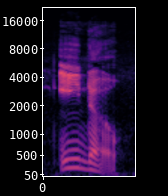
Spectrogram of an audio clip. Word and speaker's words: Eno: This is my dad's gravesite, and his name is pronounced Eno, 1 spelled backwards.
